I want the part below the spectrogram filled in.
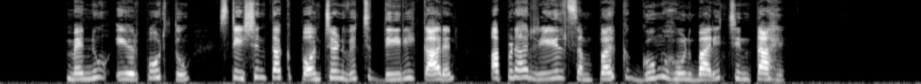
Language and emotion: Punjabi, fearful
